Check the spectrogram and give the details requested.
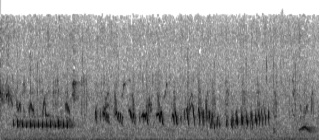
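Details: White-rumped shama, a lively fighter-type bird singing with full varied fill-ins, set against natural ambience. Rapid even trills alternate with high sharp notes and buzzy bursts in a dense, energetic phrase that ends with a lower slurred whistle.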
